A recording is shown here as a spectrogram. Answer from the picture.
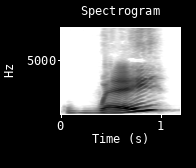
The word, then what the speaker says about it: Ouai: Right now I'm using, Oribe, Way. I think that's how you say it. It's like O-U-A-I.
